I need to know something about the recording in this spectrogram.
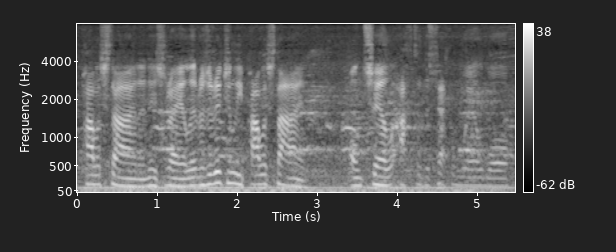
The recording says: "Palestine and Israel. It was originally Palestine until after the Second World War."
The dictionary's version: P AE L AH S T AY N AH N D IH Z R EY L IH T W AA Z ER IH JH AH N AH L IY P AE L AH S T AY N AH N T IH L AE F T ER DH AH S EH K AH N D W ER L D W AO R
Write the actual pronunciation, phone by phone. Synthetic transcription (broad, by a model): P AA L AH S T AY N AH N IH Z R EY L IH T W AA Z ER IH JH AH N AH L IY P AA L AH S T AY N AH N T IH L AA F T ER DH AH S EH K AH N D W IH L W AO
